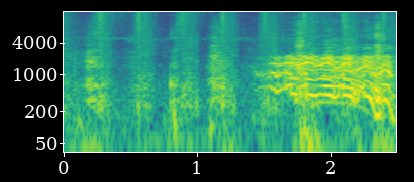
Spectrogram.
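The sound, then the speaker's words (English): A few sharp hoof clops on a hard surface as a rider rushes a horse through an opened gate, followed by a loud horse whinny with a wavering, trembling pitch that fills the last second. “she had already tied her horse to the banister.”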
